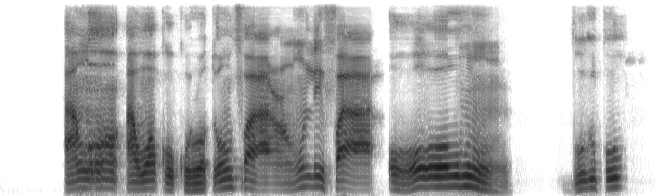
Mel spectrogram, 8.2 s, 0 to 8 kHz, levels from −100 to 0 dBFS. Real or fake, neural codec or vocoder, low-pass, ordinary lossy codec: fake; codec, 16 kHz, 0.8 kbps, ZipCodec; 7.2 kHz; none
